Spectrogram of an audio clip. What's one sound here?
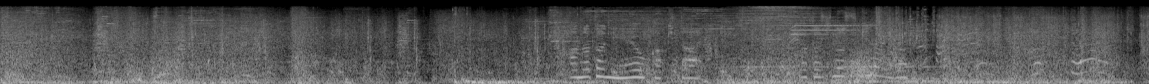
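Sword slashes and impact blasts crash rapidly in a game battle.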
